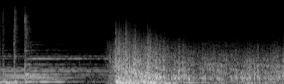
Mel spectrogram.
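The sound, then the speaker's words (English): A loud crack of thunder bursts in and rolls into a long, heavy rumble over steady rain on a rainy day in the Imagine Neighborhood, following a brief tonal sting at the start. No one speaks. “It's a rainy day here in the neighborhood”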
